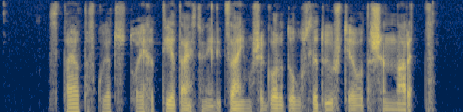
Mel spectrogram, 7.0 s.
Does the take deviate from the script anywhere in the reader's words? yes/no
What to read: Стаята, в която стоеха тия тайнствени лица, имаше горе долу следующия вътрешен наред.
no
